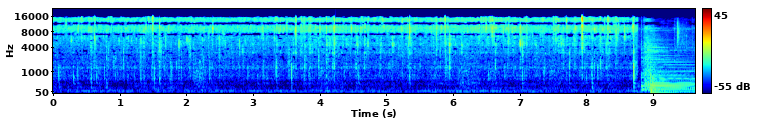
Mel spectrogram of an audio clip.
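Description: Slices of bánh chưng shallow-frying in oil in a pan: a steady sizzle with scattered small pops and crackles. Guitar music comes in abruptly near the end.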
